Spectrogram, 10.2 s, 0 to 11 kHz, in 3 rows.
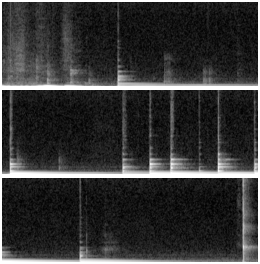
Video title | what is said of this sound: Shop Talk 134 LIVE Metal Shop Organization Mini Tour then Q&A | I'm pretty sure I can let you hear it ring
